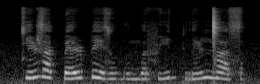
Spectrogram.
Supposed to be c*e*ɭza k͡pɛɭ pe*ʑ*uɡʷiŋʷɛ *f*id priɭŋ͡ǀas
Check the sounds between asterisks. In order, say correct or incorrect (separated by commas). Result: incorrect, incorrect, correct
